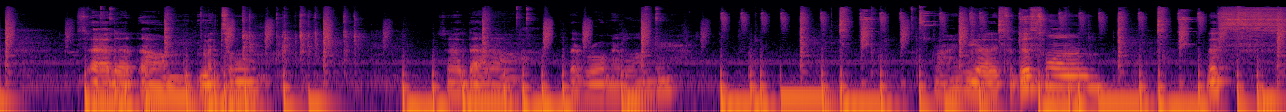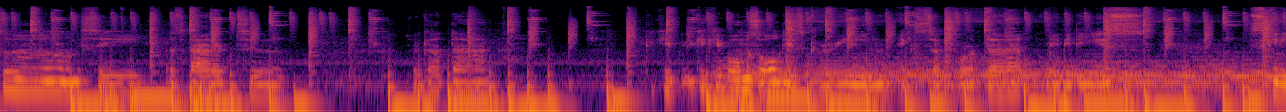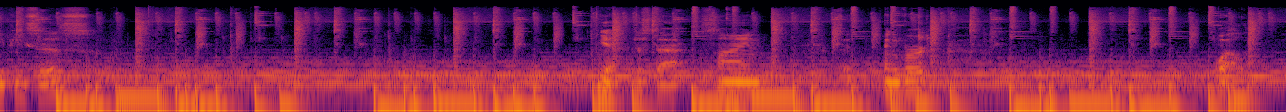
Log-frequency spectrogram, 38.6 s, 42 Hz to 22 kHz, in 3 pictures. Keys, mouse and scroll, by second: 1.0-5.6 drag, 6.8 click, 7.6-8.6 shift+middle drag, 8.9 middle click, 9.4 shift+middle click, 9.8 middle click, 10.3 scroll down 1, 10.7 middle click, 11.7 scroll up 1, 12.2 middle click, 13.3 middle click, 14.7 middle click, 15.3 middle click, 16.4 middle click, 21.3 middle click, 22.1 middle click, 24.6 l, 25.6 click, 25.9 click, 26.3 click, 26.9 middle click, 27.4 shift+middle click, 28.0 l, 28.2 middle click, 28.9 shift+middle click, 29.8 middle click, 30.5 shift+middle click, 31.1 shift+middle click, 32.8 click, 33.5 middle click, 34.9 ctrl+i, 37.4-37.7 scroll down 2, 38.0 shift+middle click.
